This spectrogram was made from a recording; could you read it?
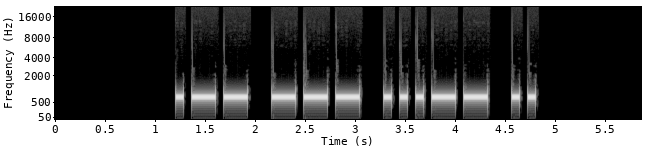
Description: Morse code, heard as a keyed tone, about 15 wpm, 700 Hz. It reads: WO3I
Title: USA Call Signs - 4 Characters - Repeated 3x - 15wpm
